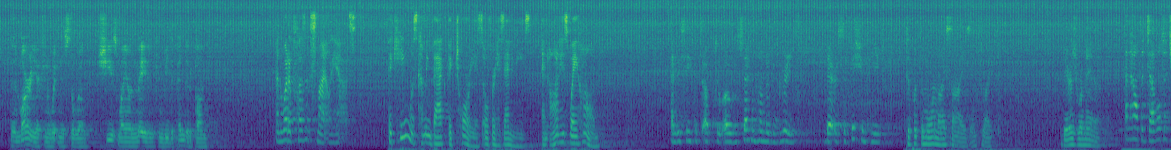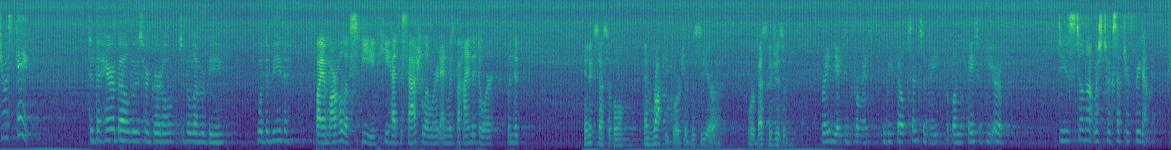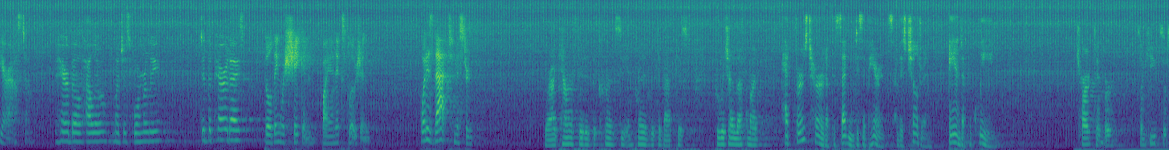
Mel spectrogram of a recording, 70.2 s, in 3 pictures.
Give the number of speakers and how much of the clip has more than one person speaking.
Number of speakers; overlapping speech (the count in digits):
9, no overlap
